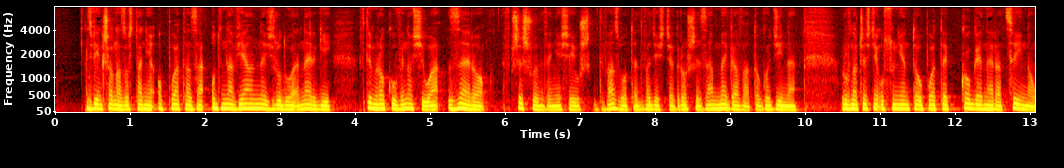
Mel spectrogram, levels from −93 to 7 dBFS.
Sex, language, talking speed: male, Polish, 110 wpm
